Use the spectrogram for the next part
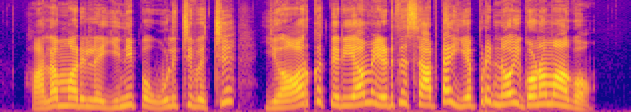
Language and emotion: Tamil, angry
